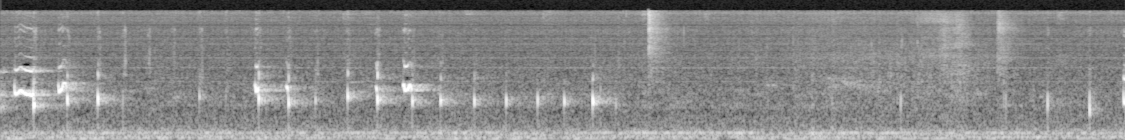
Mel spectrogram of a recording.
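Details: White Pomeranian puppy named Glory at a kennel in Chelyabinsk, giving a run of short, high whimpering yelps, about a dozen packed into the first five seconds, then a few softer, sparser ones over a steady low indoor hum.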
